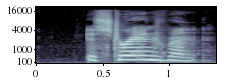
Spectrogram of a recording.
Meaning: 1. The act of estranging; the act of alienating; alienation 2. The state of being alien; foreign, non-native
- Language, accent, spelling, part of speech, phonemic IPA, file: English, US, estrangement, noun, /ɪsˈtɹeɪnd͡ʒmənt/, En-us-estrangement.wav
